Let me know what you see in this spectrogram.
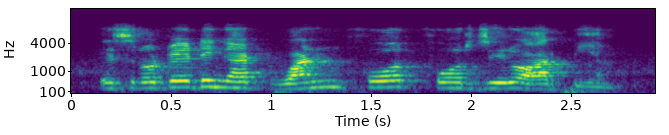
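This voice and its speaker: Audible room echo colors the fairly high-pitched voice of a woman. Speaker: college teacher. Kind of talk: online lecture.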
